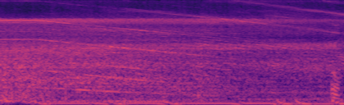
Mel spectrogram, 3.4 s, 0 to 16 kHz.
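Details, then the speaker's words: CUMI CPAG 1200W angle grinder after repair of its earlier slow running, heavy sparking and burning smell, with the armature at fault and carbon brushes replaced: steady high-pitched motor whine at even speed, no slowing or crackle; running normally. "पहले जो slow घूम रहा था इस बार कर था smell आया था वो प्रॉब्लम ऑलरेडी सॉल्व हो चुका है"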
